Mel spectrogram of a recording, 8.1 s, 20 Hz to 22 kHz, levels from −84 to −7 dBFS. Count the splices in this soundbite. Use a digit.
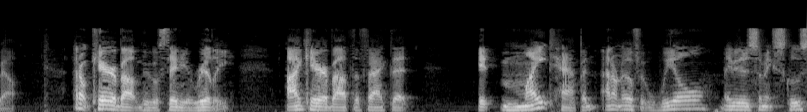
0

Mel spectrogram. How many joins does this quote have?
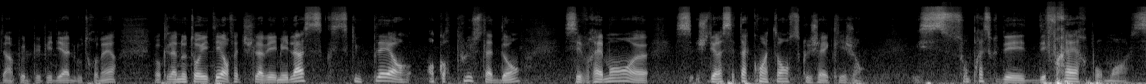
0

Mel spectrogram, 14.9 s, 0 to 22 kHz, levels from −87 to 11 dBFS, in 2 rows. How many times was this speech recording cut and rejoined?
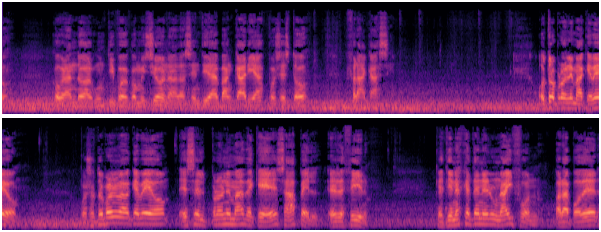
0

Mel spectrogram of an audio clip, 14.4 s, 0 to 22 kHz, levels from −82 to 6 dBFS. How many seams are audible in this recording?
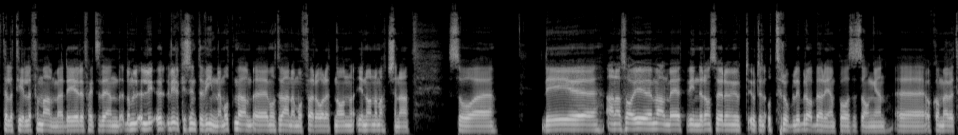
1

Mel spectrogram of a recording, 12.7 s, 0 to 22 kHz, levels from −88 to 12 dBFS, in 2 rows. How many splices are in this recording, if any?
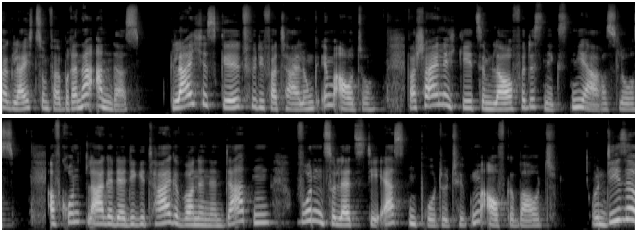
2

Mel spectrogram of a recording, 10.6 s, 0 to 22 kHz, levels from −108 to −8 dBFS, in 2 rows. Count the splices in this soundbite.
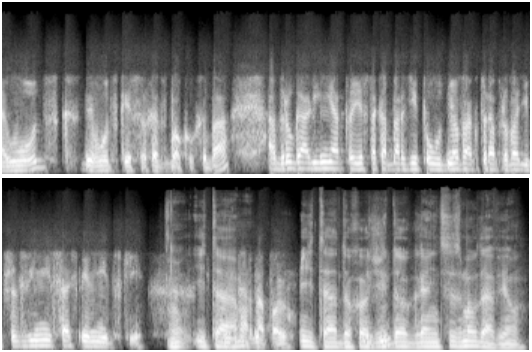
0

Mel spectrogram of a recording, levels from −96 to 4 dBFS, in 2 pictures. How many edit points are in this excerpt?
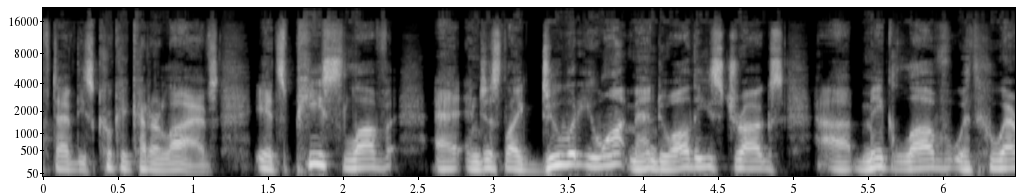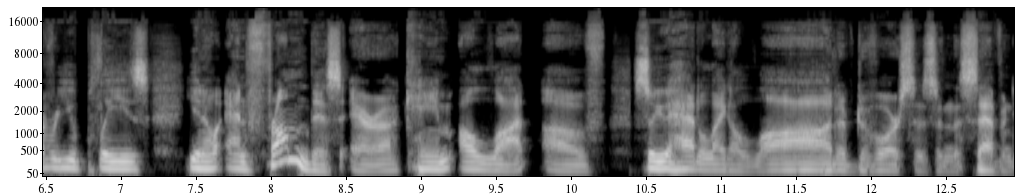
1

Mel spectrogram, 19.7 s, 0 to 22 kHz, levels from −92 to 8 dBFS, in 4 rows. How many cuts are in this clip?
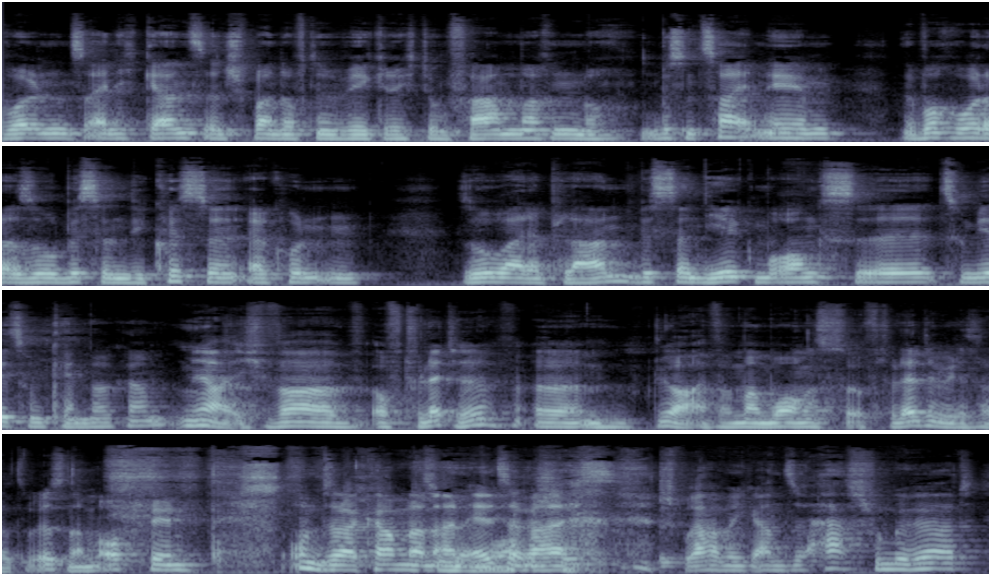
1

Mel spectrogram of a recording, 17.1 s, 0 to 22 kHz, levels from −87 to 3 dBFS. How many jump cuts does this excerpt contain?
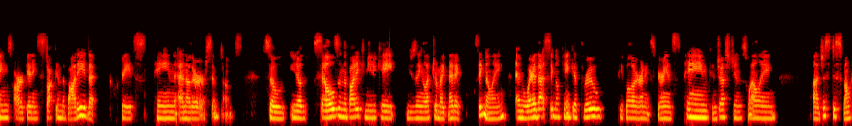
3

